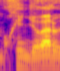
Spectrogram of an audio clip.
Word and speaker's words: Mohenjo-daro: Estaba viendo el que hay una película india que se de Bollywood que se llama Mohen Yodaro y justamente le llaman Mojen Yodaro, ¿no? Por eso sé que así se pronuncia porque pues estaba todo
